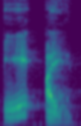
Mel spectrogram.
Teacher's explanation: कंठ और तालु, कंठ को भी मिलते हैं, तालु से भी मिलते हैं, तब उनका उच्चारण होता है। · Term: कंठ तालव्य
